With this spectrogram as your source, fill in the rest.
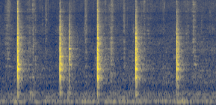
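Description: Whole cumin seeds hit hot white oil for dal fry, giving a series of short, sharp crackling bursts about every half second over a low steady sizzle, close and moderately loud.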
